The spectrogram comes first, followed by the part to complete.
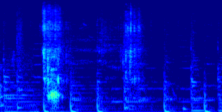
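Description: Two short, quiet, breathy laughs over faint background music with a steady low note.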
